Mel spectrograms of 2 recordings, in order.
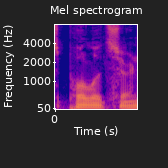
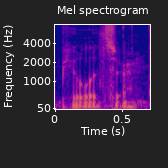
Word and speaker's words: Pulitzer: But it is Pulitzer, not Pulitzer.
